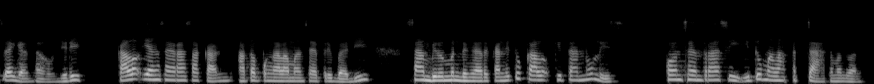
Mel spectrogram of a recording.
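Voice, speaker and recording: A relaxed tutor coaching students through test tips in a chatty, encouraging way, full of fillers and stray English phrases. The sound is thin and phone-like, and the audio is dry and close. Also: medium pitch, no echo. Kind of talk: online class lecture.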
